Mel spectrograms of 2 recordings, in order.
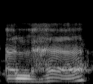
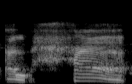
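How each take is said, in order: First: Al-Ha with a plain h from the throat bottom; mistaken ha. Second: Al-Ha with a tight, strong h from mid-throat; drawn-out pharyngeal h in Al-Ha. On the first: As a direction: show the wrong Al-Ha, h as in English. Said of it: "They should not say Al-Ha". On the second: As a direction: model Al-Ha slowly, constricting the middle of the throat. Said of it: "just from the middle of the throat". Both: Shown as a demonstration.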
